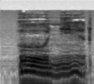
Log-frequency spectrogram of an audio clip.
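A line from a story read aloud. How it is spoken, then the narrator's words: Moan. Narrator (Russian): простонал он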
